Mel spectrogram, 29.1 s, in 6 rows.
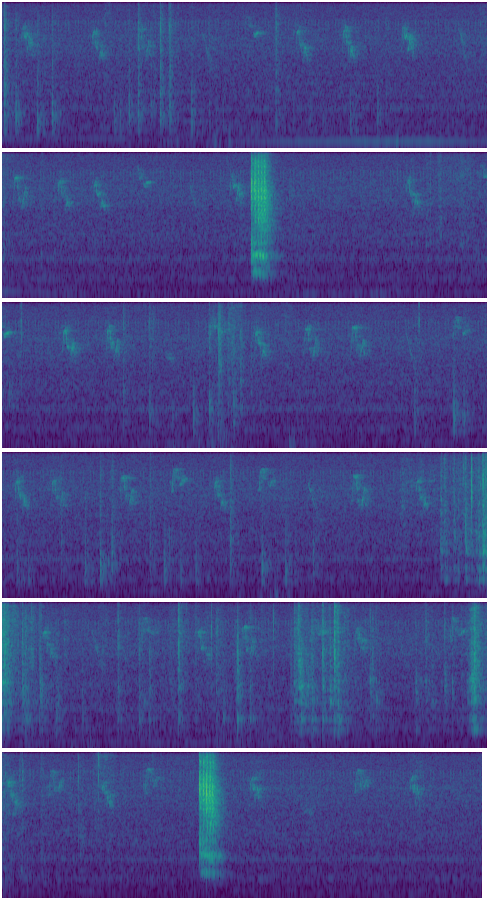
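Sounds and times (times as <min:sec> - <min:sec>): small birds chirping: 0:00.0 - 0:28.6
sharp rattling clatters: 0:13.7 - 0:25.4.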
